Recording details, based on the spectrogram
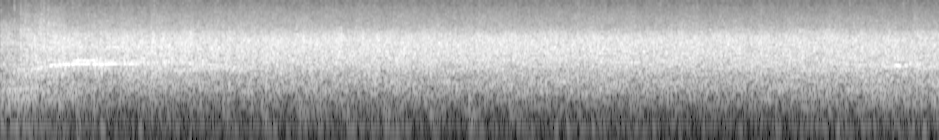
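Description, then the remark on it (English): A large crowd bursts into loud, sustained applause that holds steady throughout, a dense wall of clapping with scattered cheers and whoops mixed in, no speech. Members of Congress give a standing ovation during the Pope's address to a joint session of Congress. “This probably got the loudest cheer from Congress with standing ovation.”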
